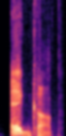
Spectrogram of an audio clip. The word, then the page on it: eggcup: British English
